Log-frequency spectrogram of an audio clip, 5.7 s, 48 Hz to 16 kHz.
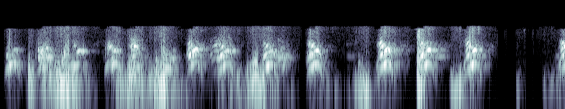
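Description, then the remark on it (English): Neighborhood dogs bark loudly and repeatedly at a person walking down the street, in a rapid, overlapping string of sharp yaps and woofs, with a couple of brief pauses and faint whimpers near the end. “I've been walking down the street for 13 years, and they still constantly bark.”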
